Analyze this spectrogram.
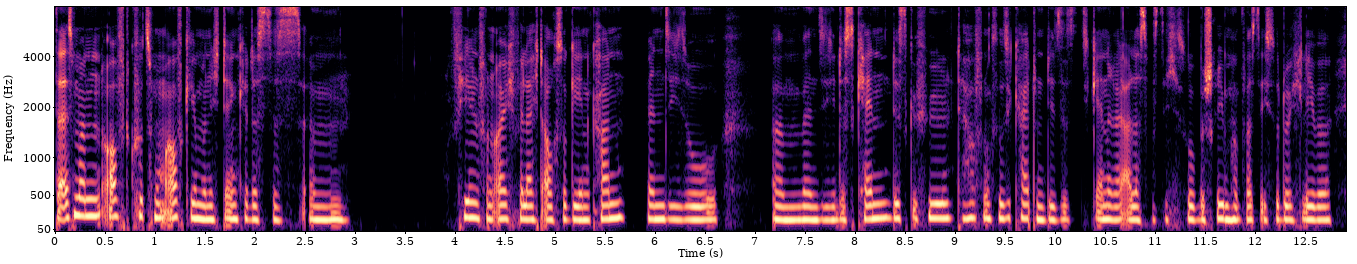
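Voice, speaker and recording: Her tone dark and mellow, a woman speaks at a fairly quick pace with a fairly low pitch and monotone, flat intonation in a very clean recording with a silent background. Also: dry, close sound with no echo. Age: 20s. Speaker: master's student in biosciences. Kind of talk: personal testimony in casual interview.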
